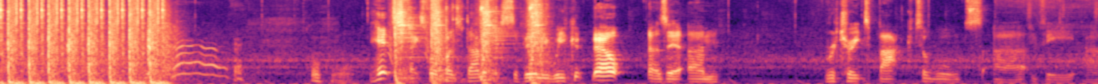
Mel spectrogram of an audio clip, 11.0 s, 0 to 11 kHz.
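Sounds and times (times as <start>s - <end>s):
autocannon firing burst: 0.0s - 1.8s
speech: 3.1s - 7.3s, 8.2s - 10.9s.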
